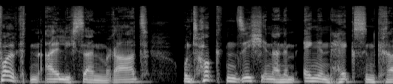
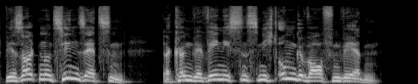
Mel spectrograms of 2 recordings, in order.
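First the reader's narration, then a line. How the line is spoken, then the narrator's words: Call. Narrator (German): rief Stan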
